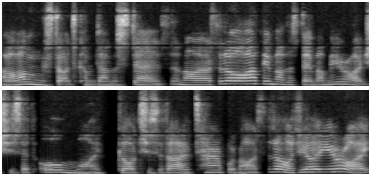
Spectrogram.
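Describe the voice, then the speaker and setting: A woman with a British accent, somewhat breathy, at a fairly quick pace with lively intonation and a dry, close sound with no echo. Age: 50s. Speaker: author and alien abduction experiencer. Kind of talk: interview testimony.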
